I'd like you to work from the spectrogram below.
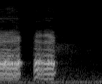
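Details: A hen, the only growler in the flock, gives two loud, harsh, throaty growls in quick succession, each about a fifth of a second, in a chicken yard on a sunny spring morning.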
